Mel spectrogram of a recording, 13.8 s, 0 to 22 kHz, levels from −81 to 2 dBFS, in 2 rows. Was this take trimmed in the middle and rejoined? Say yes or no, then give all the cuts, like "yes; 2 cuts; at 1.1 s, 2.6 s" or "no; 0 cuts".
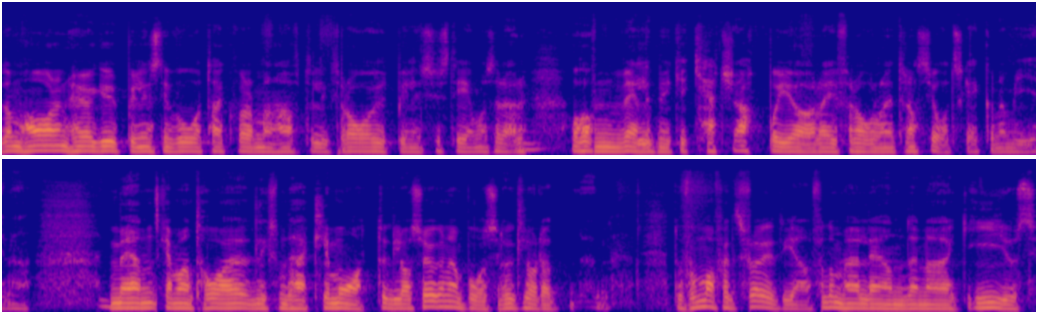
yes; 7 cuts; at 2.2 s, 4.0 s, 6.1 s, 7.9 s, 10.2 s, 11.9 s, 12.4 s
